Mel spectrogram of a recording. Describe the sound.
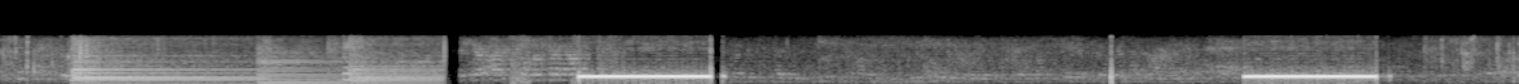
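Telephone tones play while a call to a city hall office is transferred: a short run of electronic notes, then two long steady beeps about five seconds apart, with faint hiss between.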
